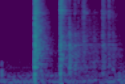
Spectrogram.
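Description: A button from a lady's coat is dropped onto the floor to compare its sound with a dropped penny. It lands with three bright, sharp clicks as it bounces, then quickly goes quiet. This button is the probable explanation for the sound that was heard earlier.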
